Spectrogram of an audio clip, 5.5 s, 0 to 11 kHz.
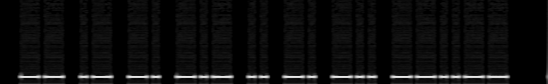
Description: Morse code, heard as a keyed tone, about 20 wpm, 1000 Hz. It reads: MANKIND,
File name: qotdfiles / 20wpm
